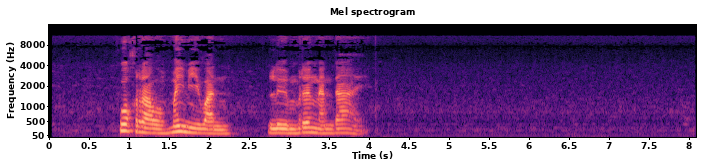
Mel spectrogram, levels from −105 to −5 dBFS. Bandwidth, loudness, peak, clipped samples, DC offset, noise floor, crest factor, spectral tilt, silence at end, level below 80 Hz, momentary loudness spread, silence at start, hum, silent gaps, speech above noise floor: 11.5 kHz; -23 LUFS; -6 dBFS; under 0.1%; under 0.1%; -62 dBFS; 22 dB; -6.5 dB/octave; 4.15 s; -62 dBFS; 13 LU; 0.9 s; none; none; 40 dB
